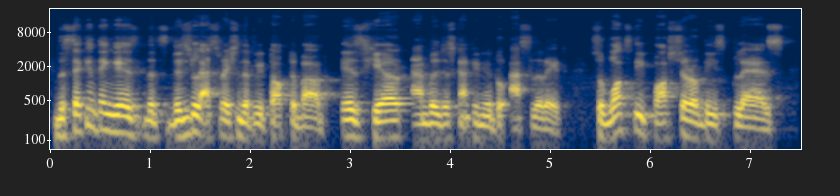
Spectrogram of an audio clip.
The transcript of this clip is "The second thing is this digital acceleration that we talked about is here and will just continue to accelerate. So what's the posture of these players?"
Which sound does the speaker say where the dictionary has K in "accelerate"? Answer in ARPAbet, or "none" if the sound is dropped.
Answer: none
